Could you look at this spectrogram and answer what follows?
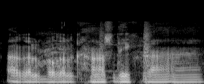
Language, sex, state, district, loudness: Hindi, male, Bihar, Patna, -19 LUFS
